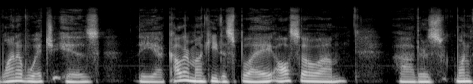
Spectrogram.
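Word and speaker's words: ColorMunki: Anyway, it's called the Color Monkey display, and monkey is spelled MUNKI.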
